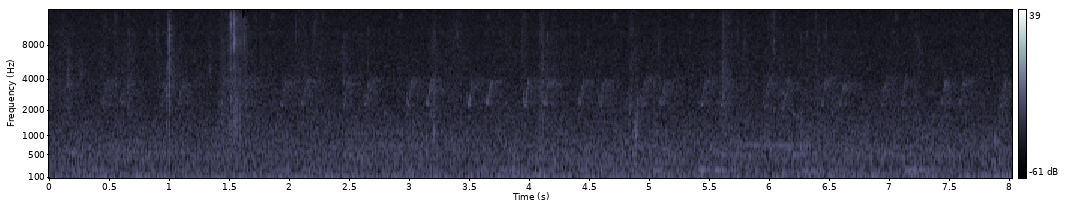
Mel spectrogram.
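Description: Small birds chirping in quick series of short calls, over a steady low rumble on the microphone. A couple of sharp clicks come about a second in.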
